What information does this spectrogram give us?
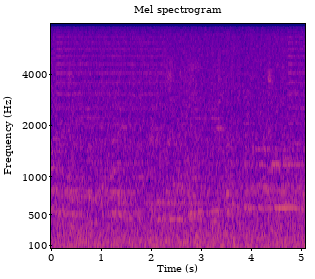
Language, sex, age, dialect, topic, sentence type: Maithili, male, 60-100, Angika, agriculture, statement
